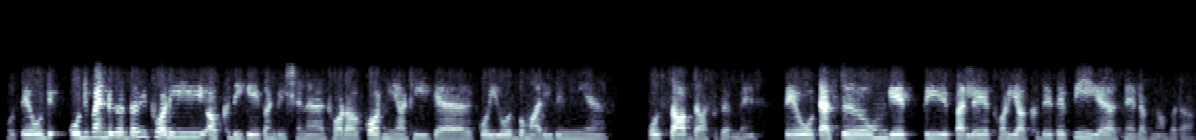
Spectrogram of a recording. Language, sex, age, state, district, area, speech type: Dogri, female, 30-45, Jammu and Kashmir, Udhampur, urban, conversation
